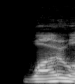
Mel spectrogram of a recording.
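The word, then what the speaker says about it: Wa: which get called the lands of Wo, or spelt W-A, but pronounced, I think, more like Wo,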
